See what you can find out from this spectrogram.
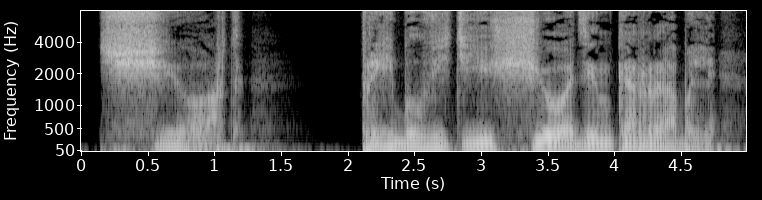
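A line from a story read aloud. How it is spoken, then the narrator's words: Hiss. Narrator (Russian): прошипел я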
